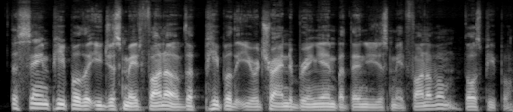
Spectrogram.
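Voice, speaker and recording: A man at a fairly low pitch, very fast pace and hardly any pauses, with ordinary pitch variation and a dry, close sound with no echo. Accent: American. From Minnesota, US Upper Midwest. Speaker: podcast co-host. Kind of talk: casual banter chat.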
